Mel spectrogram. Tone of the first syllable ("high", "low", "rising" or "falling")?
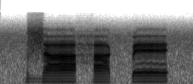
low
